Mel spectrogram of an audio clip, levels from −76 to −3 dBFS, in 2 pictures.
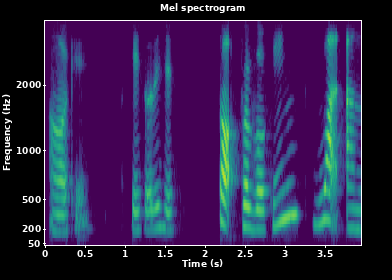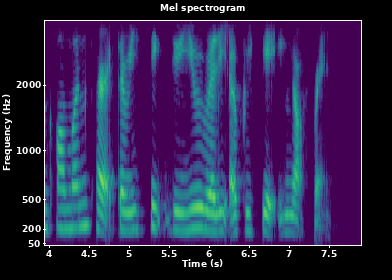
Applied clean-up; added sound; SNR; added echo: neural mask model DeepFilterNet 3.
